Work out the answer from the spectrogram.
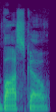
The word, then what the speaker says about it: Basco: learned that it's dante bosco it's it's spelled basco but it's pronounced bosco so i'm glad to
